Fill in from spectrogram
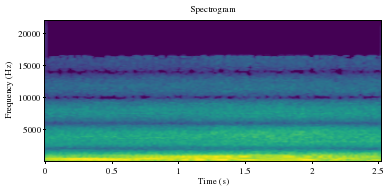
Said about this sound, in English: But the vibration is amazing to be going this fast, and my body can feel the vibration of the car, but I'm not moving at all.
